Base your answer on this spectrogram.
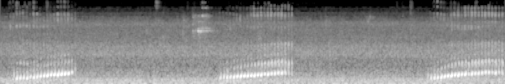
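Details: Sleeping female cat purring contentedly, three rhythmic bouts of throbbing purr, each about a second long and sliding slightly upward in pitch, with roughly two-second quiet gaps between breaths.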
